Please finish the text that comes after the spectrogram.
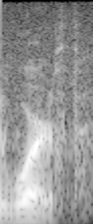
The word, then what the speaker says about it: worth: Se escribe con una O, pero se pronuncia como si fuera una E. Worth.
